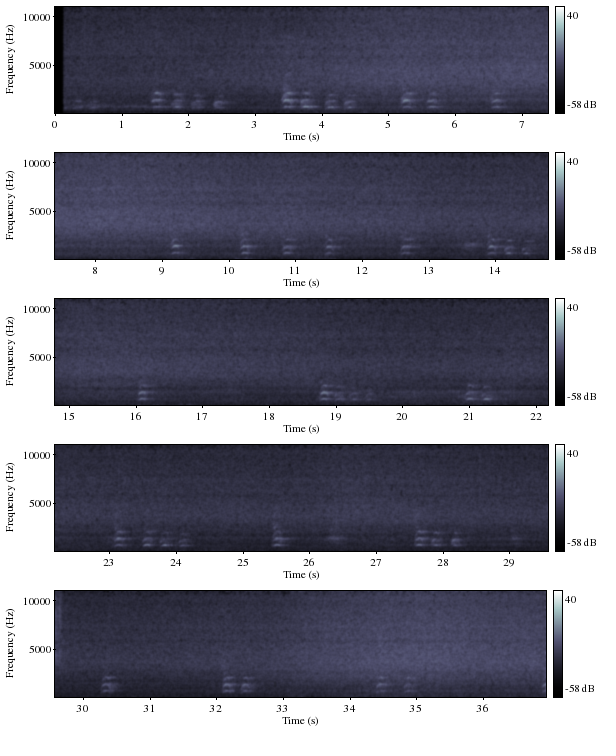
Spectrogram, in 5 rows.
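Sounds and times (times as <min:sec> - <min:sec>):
small dog yapping: 0:01.4 - 0:02.6, 0:03.4 - 0:04.6, 0:05.2 - 0:05.9, 0:06.5 - 0:06.8, 0:09.1 - 0:09.4, 0:10.2 - 0:11.8, 0:12.6 - 0:12.9, 0:13.8 - 0:14.6, 0:16.0 - 0:16.3, 0:18.8 - 0:19.7, 0:21.0 - 0:21.4, 0:23.1 - 0:24.3, 0:25.5 - 0:25.8, 0:27.6 - 0:28.4, 0:30.3 - 0:30.6, 0:32.1 - 0:32.7, 0:34.4 - 0:35.1.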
